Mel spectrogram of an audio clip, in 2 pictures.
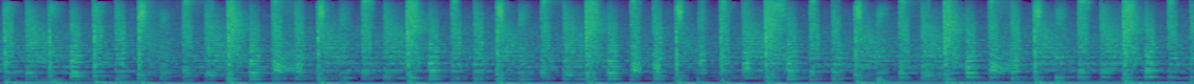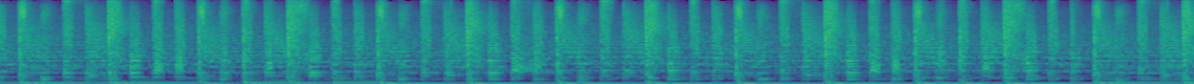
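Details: Electronic dance music with a fast, steady thumping beat and a deep pulsing bass line runs throughout; no animal voices can be picked out.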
